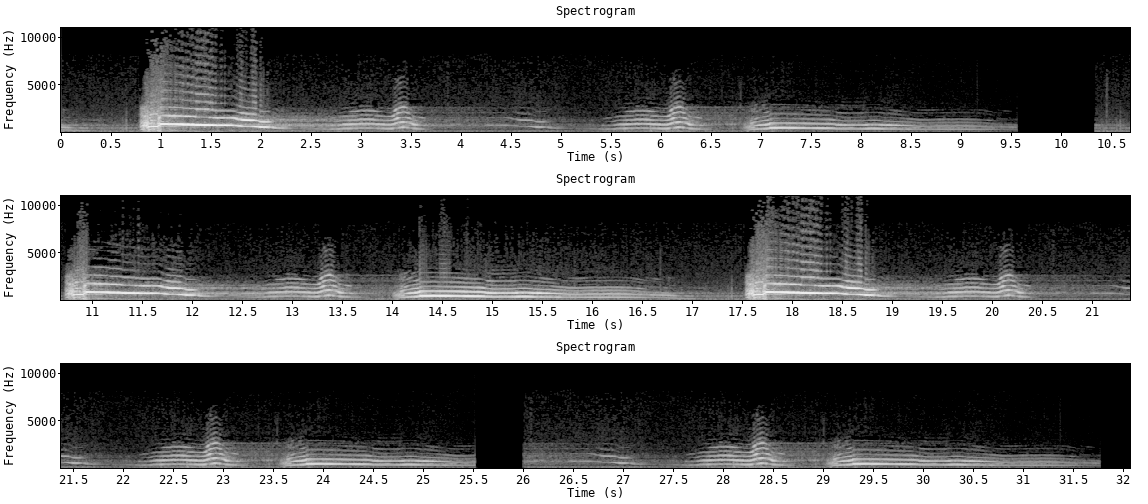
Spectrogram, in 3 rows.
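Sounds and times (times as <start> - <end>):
wolves howling: 0.0 - 3.8, 10.8 - 17.0, 17.6 - 20.5, 26.7 - 31.8.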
